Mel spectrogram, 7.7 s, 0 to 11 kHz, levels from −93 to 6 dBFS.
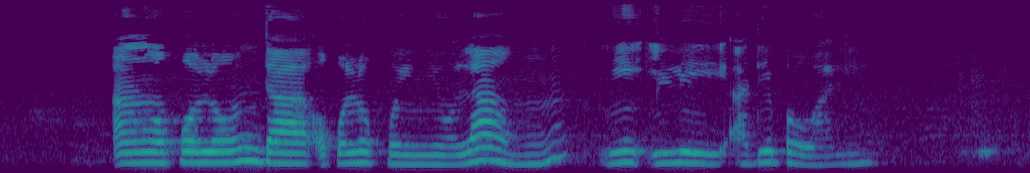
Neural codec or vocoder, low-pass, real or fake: none; 9.9 kHz; real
